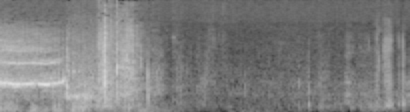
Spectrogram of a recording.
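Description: Motorcycle tyre squealing as it skids under hard emergency braking on a bike without ABS, fading out in the first second. About a second in comes a brief clatter of impact as the bike goes down.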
